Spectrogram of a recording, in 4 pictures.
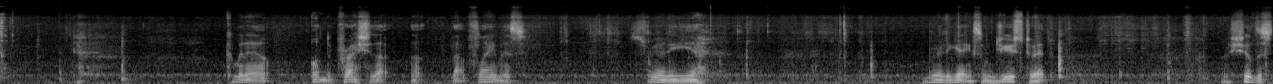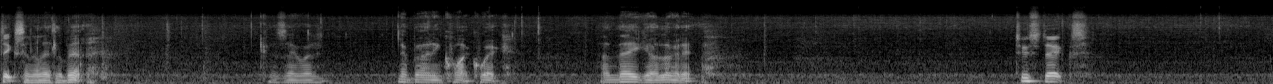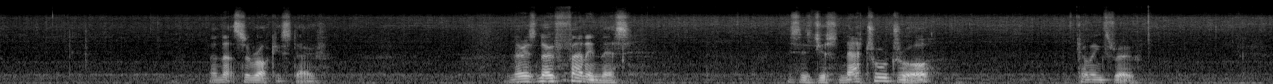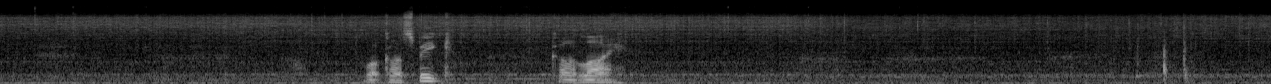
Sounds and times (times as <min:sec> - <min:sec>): Fire: 0:00.0 - 0:50.9.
